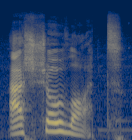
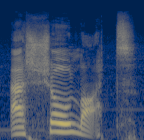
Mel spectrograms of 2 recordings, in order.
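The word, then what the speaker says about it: axolotl: How do I say axelottle properly? Axot. Because I know I'm saying it wrong. Okay. Oh, I'm not even close. Okay, let's try again. Asholot. Asholot. I'm using the uh the phonetics cuz uh it's like an indigenous Mexican word cuz Yeah.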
